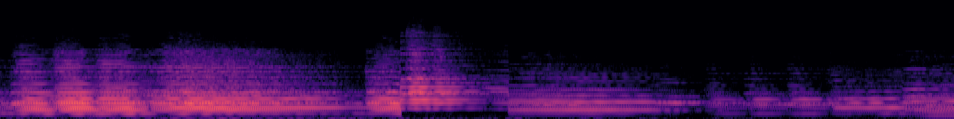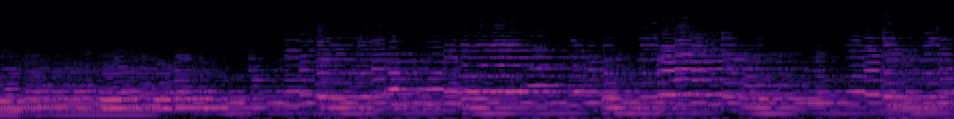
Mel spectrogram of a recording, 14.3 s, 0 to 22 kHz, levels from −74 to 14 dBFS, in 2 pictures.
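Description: A section at the wrong speed runs from 3.00 to 3.81 s, where the audio plays 1.87 times too fast, so its pitch jumps up by roughly ten semitones and it sounds high and hurried. This is likely a playback or editing clock mismatch on that segment.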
